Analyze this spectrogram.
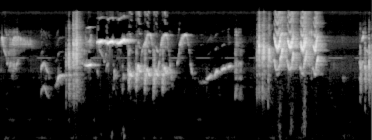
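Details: Brown-chested jungle flycatchers answering each other in full song and showing off their repertoire, used as a lure to start other birds singing; varied high whistles, slurred rising notes and buzzy trills in bursts, with short silent gaps.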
